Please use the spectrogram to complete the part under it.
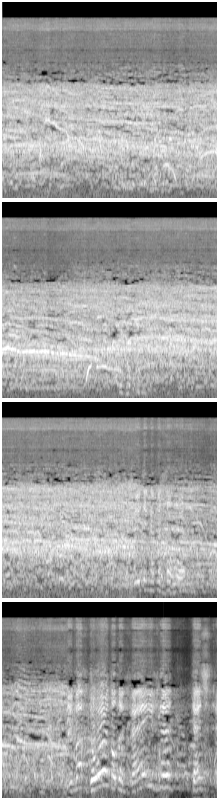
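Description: A large crowd of children sings and shouts loudly outdoors.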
